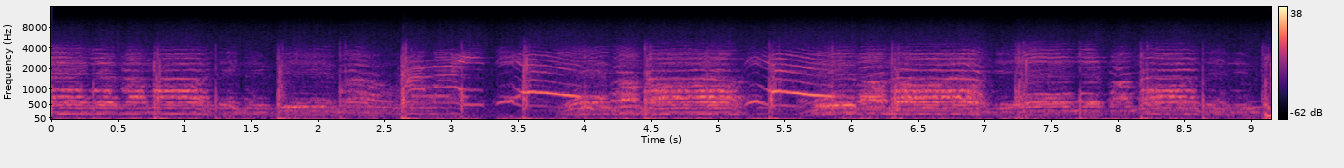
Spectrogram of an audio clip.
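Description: A choir of voices singing together, with sliding notes over a held low tone.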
